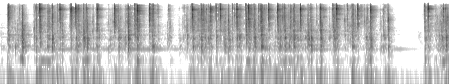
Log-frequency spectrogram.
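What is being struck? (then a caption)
Plastic keycaps on a mechanical keyboard. Long nails and fingertips type on a retro typewriter-style backlit mechanical keyboard with round plastic keycaps. The result is a rapid run of bright, sharp clicks and clacks that die away almost instantly. The typing pauses briefly near the end, then resumes.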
